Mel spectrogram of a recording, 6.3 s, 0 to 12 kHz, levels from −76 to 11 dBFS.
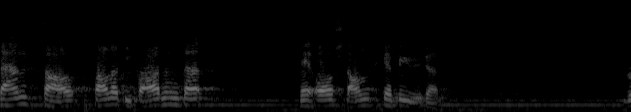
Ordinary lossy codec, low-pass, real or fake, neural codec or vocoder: none; 7.2 kHz; fake; codec, 16 kHz, 4 kbps, FreqCodec, smaller model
